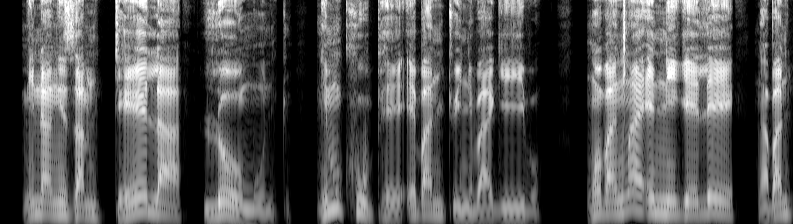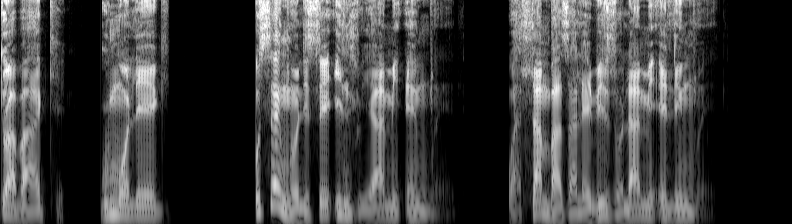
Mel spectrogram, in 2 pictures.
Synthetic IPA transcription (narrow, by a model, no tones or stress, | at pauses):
minaŋizam̩d̥ʱɛla | lowumuntʼu | ŋim̩kʰupʰɛɛβantʼwiniβaɣiːβɔ | ŋɔβaŋ͡ǁaeniɣɛlɛ | ŋaβantʼwaβakʰɛ | ɣumɔleːɣi | usɛŋ͡ǀʱolisɛʔind͡ɮʱujamiʔɛŋ͡ǀʱwɛːlɛ | waɬambʱazaleβizɔlamiʔeliŋ͡ǀʱwɛːlɛ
